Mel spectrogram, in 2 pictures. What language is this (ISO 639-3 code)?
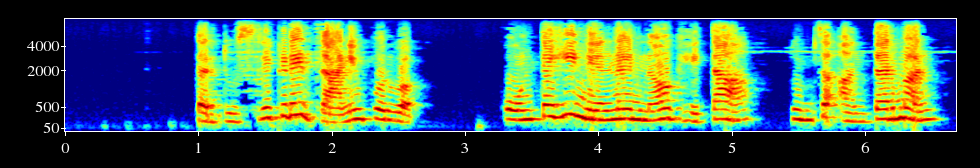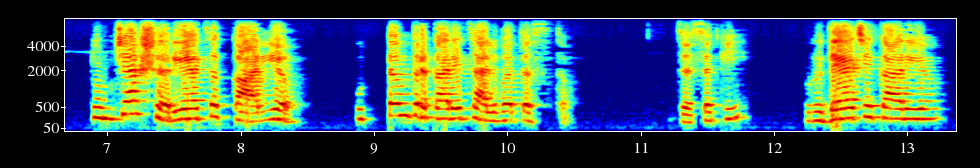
mar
